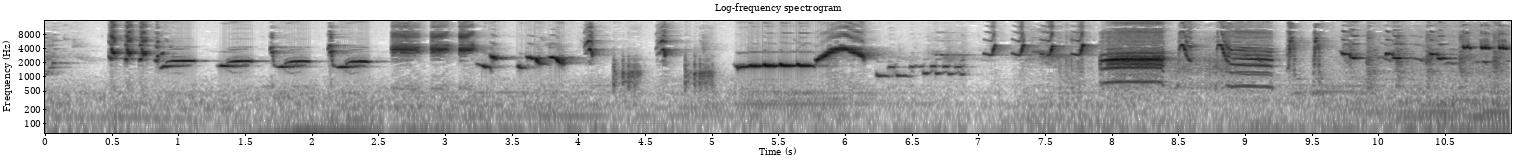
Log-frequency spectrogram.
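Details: Hybrid starling in busy, varied song packed with fill-in phrases, meant as a tutoring model for Asian pied starlings and other songbirds: flat whistles, quick buzzy bursts, rising-falling slurs and harsh rasps tumbling one after another.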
